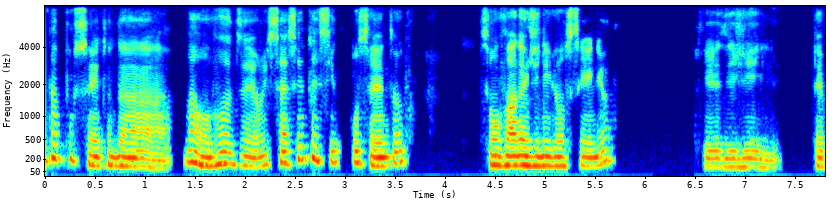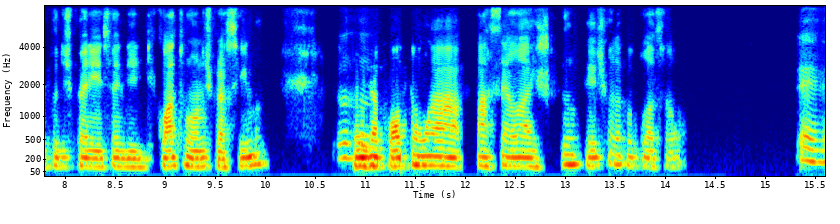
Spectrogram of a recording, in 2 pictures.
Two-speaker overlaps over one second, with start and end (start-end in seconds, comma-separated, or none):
none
